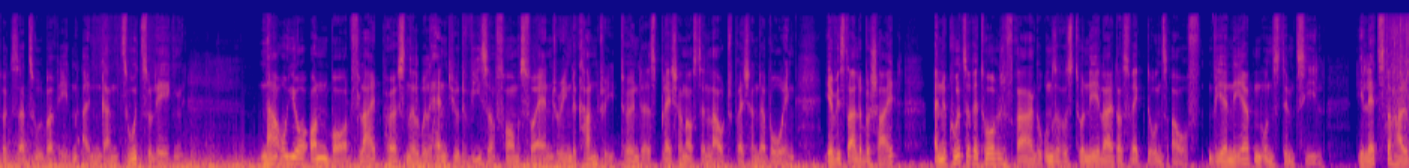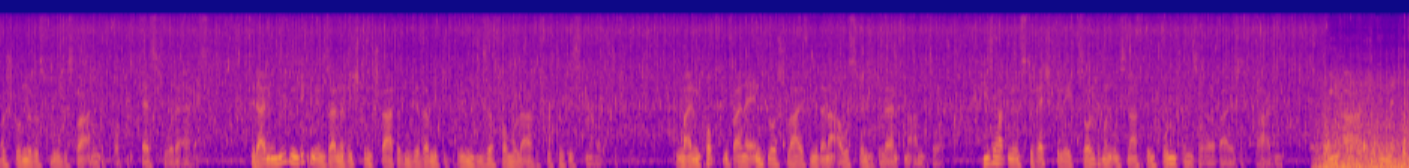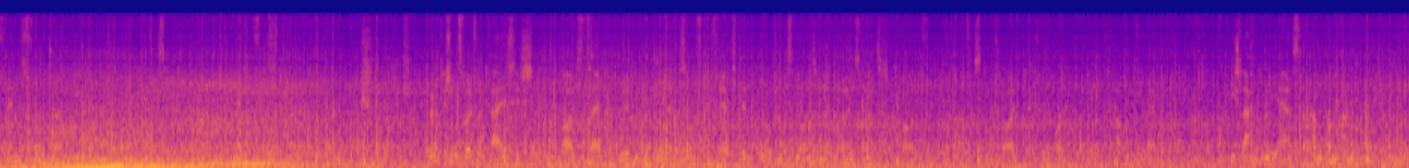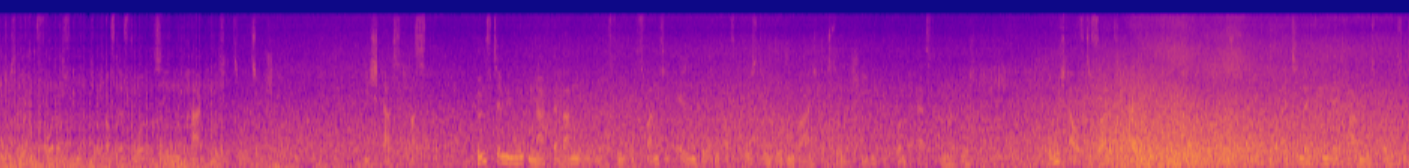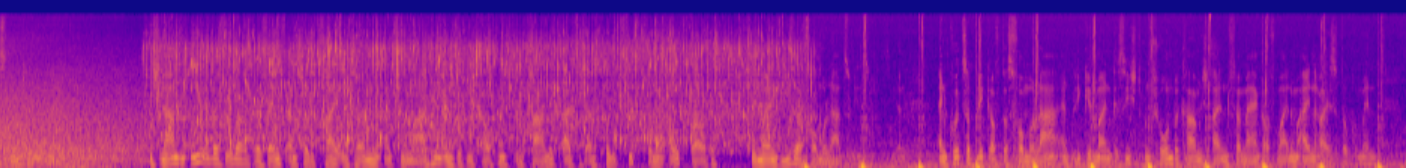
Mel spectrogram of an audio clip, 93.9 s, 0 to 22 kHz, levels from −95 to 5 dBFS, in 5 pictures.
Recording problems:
rain or running water; very loud; throughout; 4 dB above the speech

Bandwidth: 14.5 kHz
